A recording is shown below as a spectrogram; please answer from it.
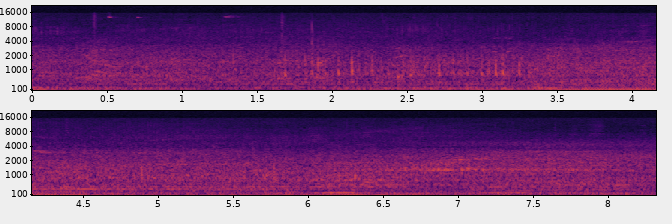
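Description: Low, steady engine and tyre rumble of a Bentley Bentayga SUV moving off slowly in city traffic, swelling slightly about four seconds in.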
